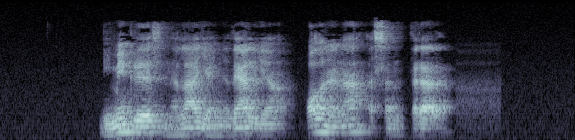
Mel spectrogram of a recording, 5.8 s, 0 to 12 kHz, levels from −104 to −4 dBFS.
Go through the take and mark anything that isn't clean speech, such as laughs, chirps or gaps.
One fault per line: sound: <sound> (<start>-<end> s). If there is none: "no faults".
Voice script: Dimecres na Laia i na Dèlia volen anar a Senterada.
no faults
